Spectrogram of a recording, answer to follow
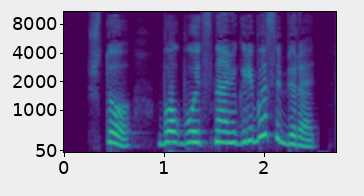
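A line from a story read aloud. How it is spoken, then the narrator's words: Joking. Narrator (Russian): пошутил Витя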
